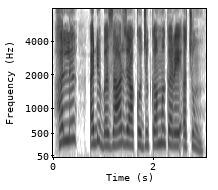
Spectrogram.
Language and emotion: Sindhi, neutral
